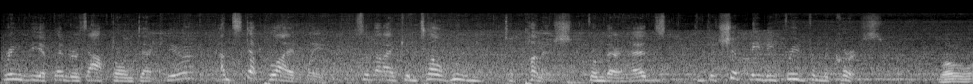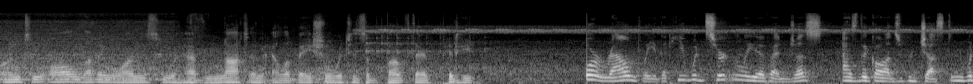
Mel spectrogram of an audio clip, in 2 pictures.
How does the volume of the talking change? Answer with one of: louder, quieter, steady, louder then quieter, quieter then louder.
steady.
